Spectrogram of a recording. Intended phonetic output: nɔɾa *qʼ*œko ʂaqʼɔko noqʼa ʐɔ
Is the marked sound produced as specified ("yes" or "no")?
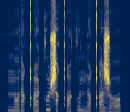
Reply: yes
